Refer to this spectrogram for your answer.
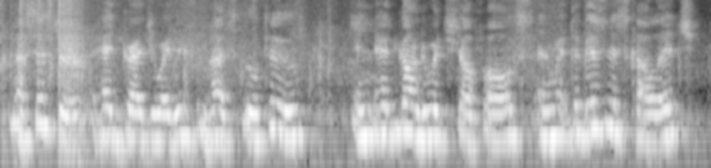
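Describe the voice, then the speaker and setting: A woman talks at a high pitch with ordinary pitch variation, amid audible room echo and noticeable background noise. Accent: southern Oklahoma. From US South, southwestern Oklahoma. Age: 80s+. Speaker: interviewee telling life story. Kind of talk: oral history interview. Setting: video interview.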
